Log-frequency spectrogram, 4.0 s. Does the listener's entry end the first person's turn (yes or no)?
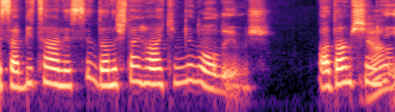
no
